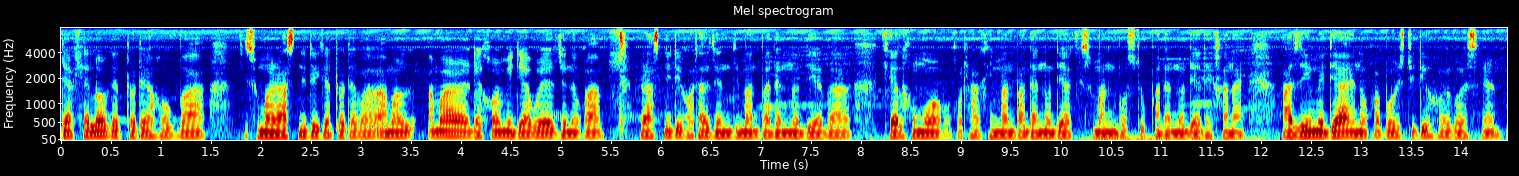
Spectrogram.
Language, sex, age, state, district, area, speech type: Assamese, male, 18-30, Assam, Dhemaji, rural, spontaneous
